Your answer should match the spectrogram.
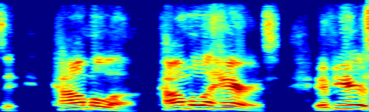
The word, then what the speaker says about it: Kamala: Kamala, not Camela like Candace Owens was saying back in the day.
